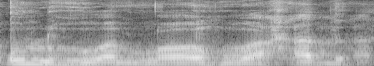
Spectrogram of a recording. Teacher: কফ অবশ্যই গলার ভিতর থেকে উচ্চারণ করতে হবে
